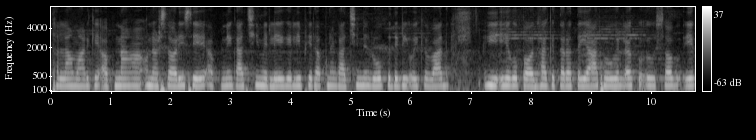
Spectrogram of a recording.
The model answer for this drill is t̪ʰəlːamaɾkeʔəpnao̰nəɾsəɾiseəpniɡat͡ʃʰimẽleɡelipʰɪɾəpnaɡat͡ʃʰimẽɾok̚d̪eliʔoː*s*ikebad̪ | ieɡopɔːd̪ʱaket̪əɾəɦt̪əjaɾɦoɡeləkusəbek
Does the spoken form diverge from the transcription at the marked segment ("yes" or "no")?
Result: yes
